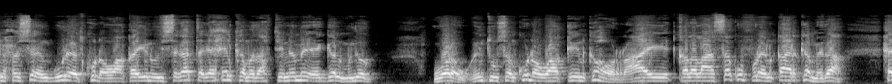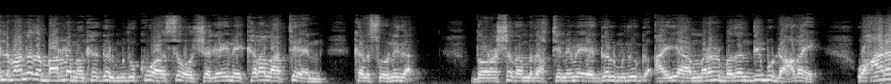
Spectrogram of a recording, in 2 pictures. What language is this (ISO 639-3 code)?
ara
